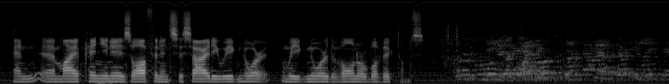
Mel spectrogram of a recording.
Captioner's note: audience chatter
